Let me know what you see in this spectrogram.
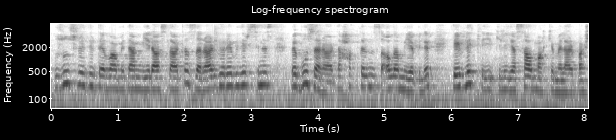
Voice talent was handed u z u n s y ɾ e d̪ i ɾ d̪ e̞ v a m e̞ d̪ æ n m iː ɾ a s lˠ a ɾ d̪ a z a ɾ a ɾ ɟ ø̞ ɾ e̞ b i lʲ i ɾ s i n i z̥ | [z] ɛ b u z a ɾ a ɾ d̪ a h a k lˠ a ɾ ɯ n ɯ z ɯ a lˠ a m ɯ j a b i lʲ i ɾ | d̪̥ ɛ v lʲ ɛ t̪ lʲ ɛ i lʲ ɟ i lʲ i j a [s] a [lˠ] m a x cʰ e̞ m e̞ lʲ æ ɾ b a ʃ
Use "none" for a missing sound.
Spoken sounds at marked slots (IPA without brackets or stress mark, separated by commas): v, s, lˠ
